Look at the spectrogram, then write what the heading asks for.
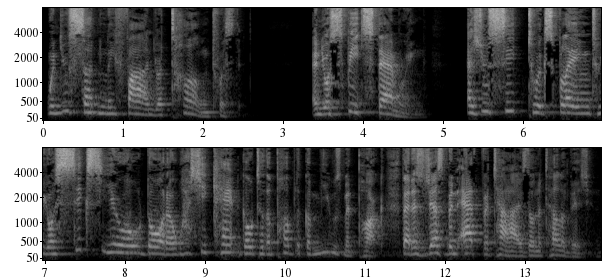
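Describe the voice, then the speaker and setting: A man's voice: high-pitched, animated, moderate pace. A man giving a dramatic recitation of a written letter in an oratorical, impassioned manner with emphatic phrasing.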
